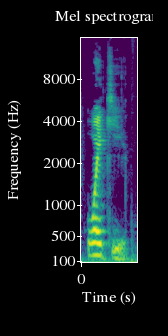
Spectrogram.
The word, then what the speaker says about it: Waiki: Hi, it's Editing Midi here, and her name is not however the fuck I was pronouncing it. It is Waiki.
